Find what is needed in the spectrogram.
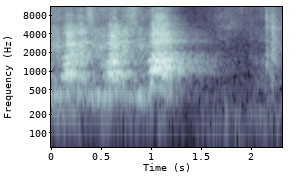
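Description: Youth choir chanting shouted syllables in unison, about two a second, the last and loudest about a second in, then dying away into a short pause.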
